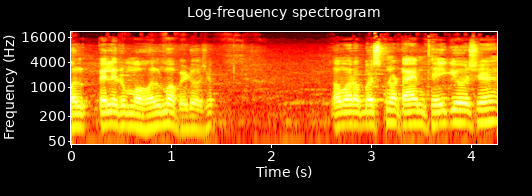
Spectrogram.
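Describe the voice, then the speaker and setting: A man speaking in fairly even intonation amid noticeable background noise. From Gujarat, Saurashtra. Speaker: family vlogger. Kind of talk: casual vlog talk.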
